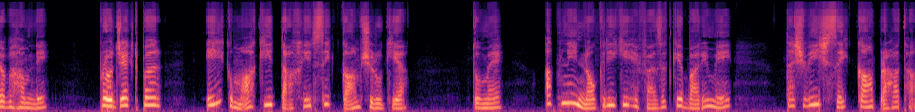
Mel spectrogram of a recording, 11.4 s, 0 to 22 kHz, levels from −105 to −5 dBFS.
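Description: Throughout, the speech likely went through Opus compression starved of bits, fitting about 16 kbps; noise-filled bands leave it plainly rough and grainy.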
